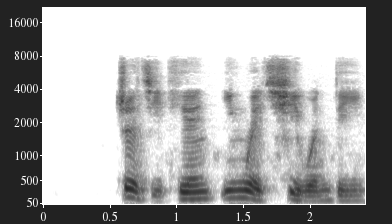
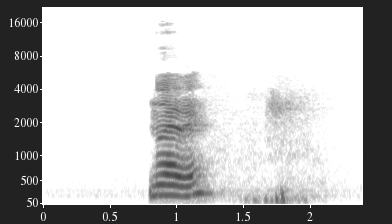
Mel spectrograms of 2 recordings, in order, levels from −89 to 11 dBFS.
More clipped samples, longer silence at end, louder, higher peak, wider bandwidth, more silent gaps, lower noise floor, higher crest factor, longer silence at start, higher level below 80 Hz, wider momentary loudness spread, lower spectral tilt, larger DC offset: neither; second, 0 s vs 0.55 s; first, -16 LUFS vs -23 LUFS; first, -2 dBFS vs -8 dBFS; second, 8 kHz vs 16 kHz; neither; first, -87 dBFS vs -81 dBFS; second, 14 dB vs 20 dB; second, 0.55 s vs 0.8 s; first, -56 dBFS vs -66 dBFS; second, 5 LU vs 24 LU; second, -4.5 dB/octave vs -6.5 dB/octave; neither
